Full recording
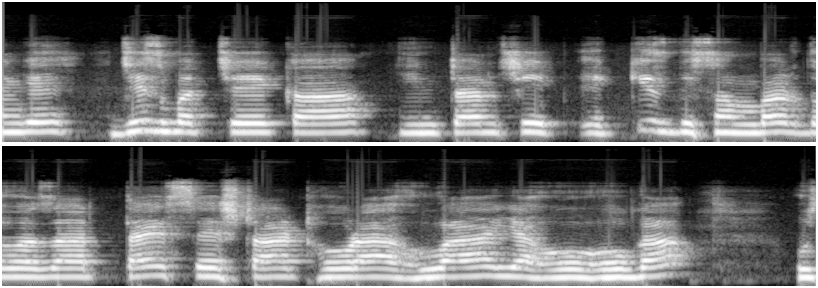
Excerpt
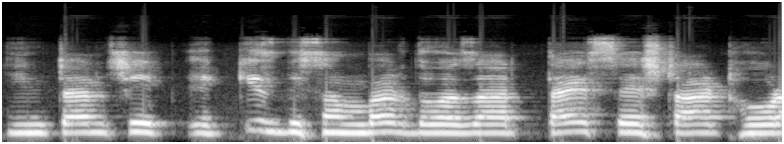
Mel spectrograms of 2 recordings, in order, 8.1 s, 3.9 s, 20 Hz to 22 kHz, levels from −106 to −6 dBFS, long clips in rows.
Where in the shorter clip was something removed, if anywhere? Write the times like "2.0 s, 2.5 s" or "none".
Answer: none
